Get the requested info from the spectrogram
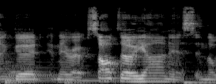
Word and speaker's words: Saltojanes: And I want to share, guys, his name is Keith, K-E-I-T-A-H, and his last name is S-A-L-T-O-J-A-N-E-S. So the Jane part that you might want, you're tempted to say Jane, it's Giannis, that's how it's pronounced, but it reads Jane.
